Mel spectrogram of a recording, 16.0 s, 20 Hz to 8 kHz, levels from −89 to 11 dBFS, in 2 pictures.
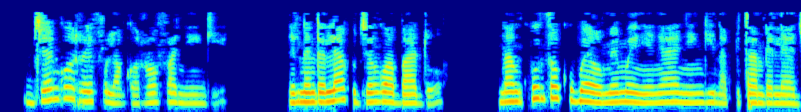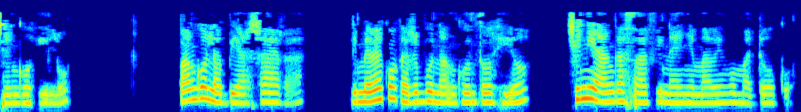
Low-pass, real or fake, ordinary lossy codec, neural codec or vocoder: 7.2 kHz; real; MP3, 24 kbps; none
